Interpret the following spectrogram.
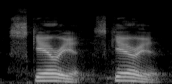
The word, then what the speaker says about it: Iscariot: Judas Iscariot.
